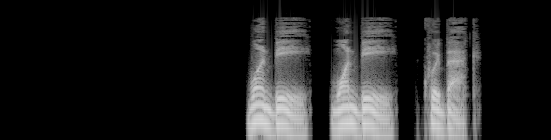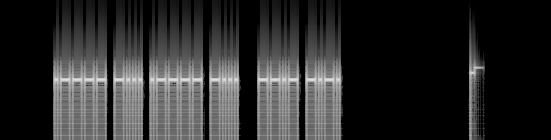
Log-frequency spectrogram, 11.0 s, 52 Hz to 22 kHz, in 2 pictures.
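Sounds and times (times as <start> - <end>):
morse code tone: 6.1 - 9.0.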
